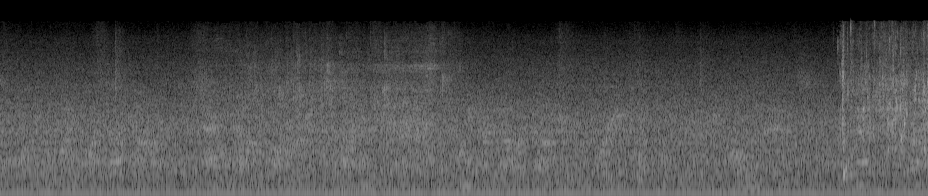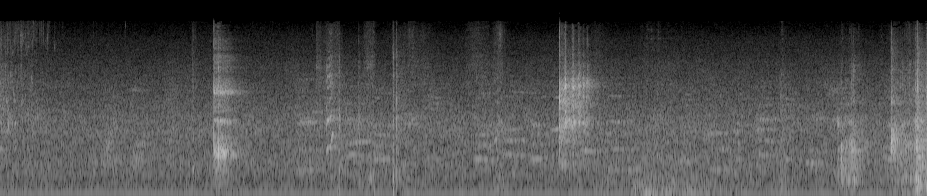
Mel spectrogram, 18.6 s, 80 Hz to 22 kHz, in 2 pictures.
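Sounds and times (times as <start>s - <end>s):
low electrical hum: 0.0s - 18.5s
two cups of water pouring into a pot for chicken broth: 8.4s - 9.7s.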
